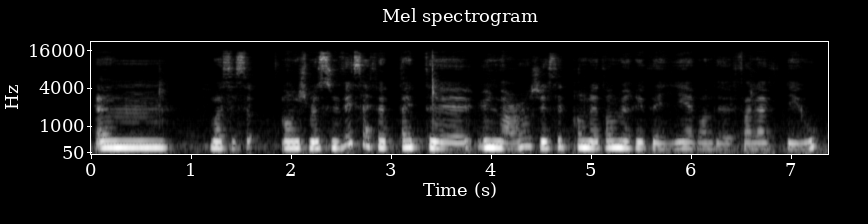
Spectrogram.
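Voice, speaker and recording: A woman's voice: on the high side, flat delivery, moderate pace, mellow. A woman with a Quebec French accent chats casually while crafting, rambling a little in a sleepy morning voice. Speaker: diamond painting video host. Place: indoor home craft setup.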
